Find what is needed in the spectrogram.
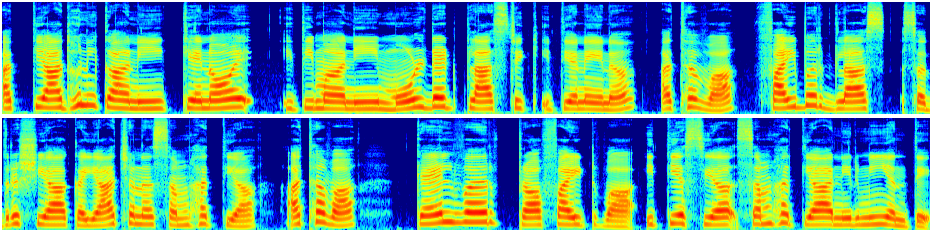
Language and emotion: Sanskrit, neutral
